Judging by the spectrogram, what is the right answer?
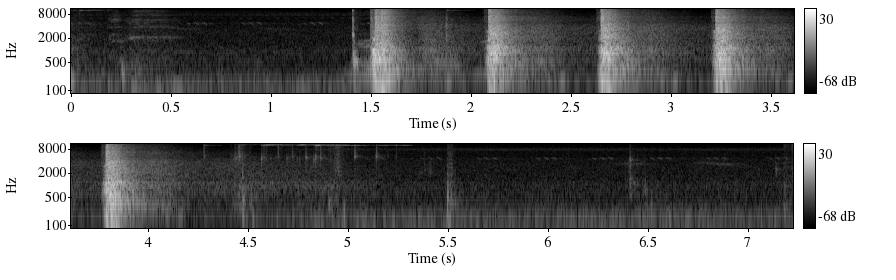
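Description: Five semi-automatic pistol shots fired in steady succession, about two a second, each followed by a short ringing echo.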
